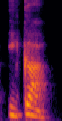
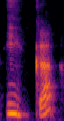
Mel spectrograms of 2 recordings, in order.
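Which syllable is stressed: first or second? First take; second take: second; first. First: The stress is on the second syllable. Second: The stress is on the first syllable. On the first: It has no meaning. "movemos la sílaba tónica sería ica" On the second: It names a real place. "si tenemos la palabra ica"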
